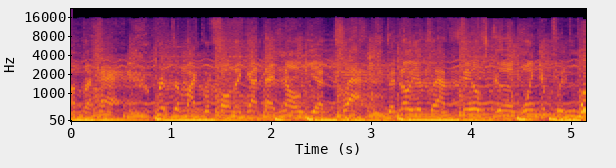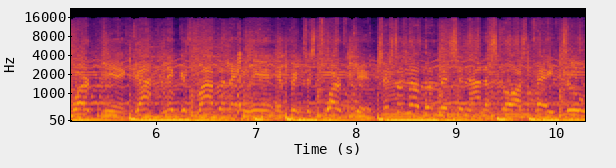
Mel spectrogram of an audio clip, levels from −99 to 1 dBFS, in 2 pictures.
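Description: At 5.08 s, repeated frames cause a brief stutter. A 26.1 ms block plays twice, which fits a single compressed frame written out again. At 6.78 s it happens again, this time with a 52.2 ms block, which points to two frames, played twice. The stutter is longer, and the sound audibly jumps back. Together the repeats add 78.3 ms to the audio.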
